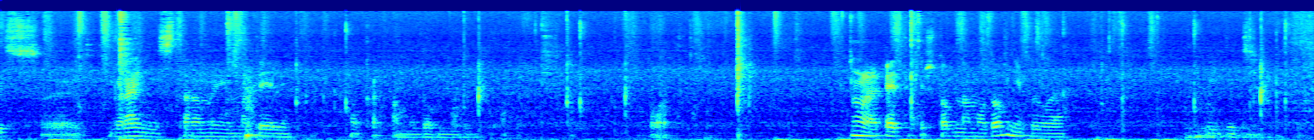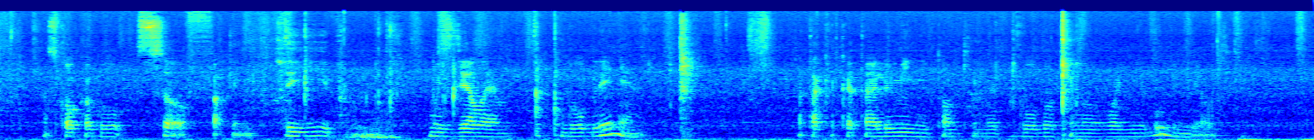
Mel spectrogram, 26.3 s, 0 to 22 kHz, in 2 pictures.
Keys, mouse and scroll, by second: 1.1 KP_1, 1.8 KP_3, 3.4-4.6 shift+middle drag, 3.4 shift+scroll up 1, 5.8 shift+middle click, 7.4 z, 10.6-11.2 scroll up 3, 11.2 shift+middle click, 11.9 shift+middle click, 12.8 middle click, 16.7 KP_1, 17.0 shift+middle click, 17.0 shift+scroll up 1, 19.8 e, 23.8 z.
